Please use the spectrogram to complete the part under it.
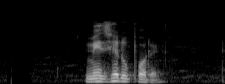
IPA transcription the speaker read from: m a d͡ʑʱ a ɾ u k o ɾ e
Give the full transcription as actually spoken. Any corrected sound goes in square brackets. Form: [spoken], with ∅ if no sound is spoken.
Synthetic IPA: m [e] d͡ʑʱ [e] ɾ u [p] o ɾ e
